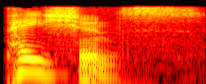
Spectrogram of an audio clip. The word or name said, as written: patience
